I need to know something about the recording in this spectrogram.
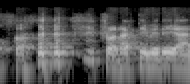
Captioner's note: laughing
